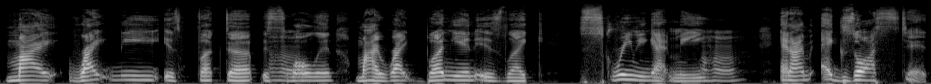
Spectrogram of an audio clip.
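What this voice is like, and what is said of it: Hoarse, raspy tired voice. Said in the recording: “You're giving really hoarse and raspy. ... You can hear it in my voice.”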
